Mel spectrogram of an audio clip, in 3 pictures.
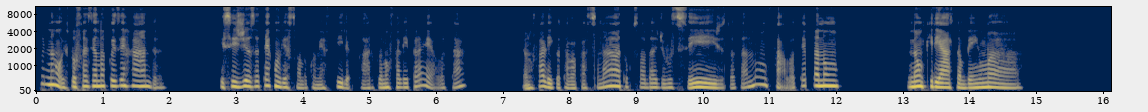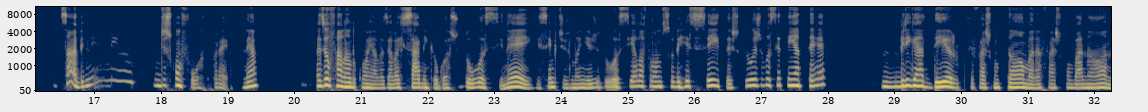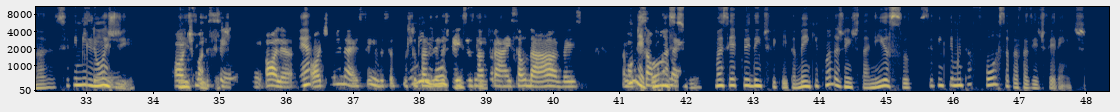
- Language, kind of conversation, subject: Portuguese, advice, Como comer por emoção quando está estressado afeta você?
- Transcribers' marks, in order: unintelligible speech; tapping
